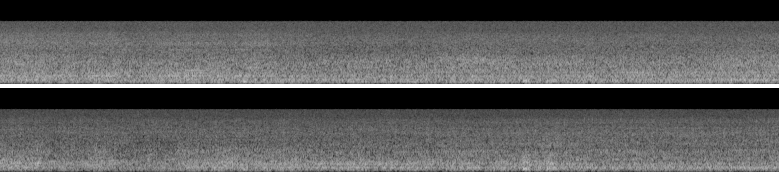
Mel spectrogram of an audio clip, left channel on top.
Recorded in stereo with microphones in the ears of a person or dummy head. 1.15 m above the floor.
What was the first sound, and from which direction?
Only background noise.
